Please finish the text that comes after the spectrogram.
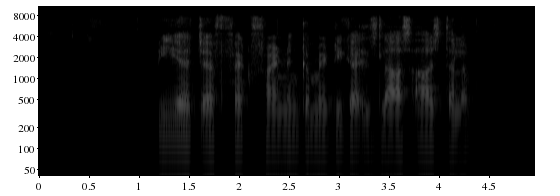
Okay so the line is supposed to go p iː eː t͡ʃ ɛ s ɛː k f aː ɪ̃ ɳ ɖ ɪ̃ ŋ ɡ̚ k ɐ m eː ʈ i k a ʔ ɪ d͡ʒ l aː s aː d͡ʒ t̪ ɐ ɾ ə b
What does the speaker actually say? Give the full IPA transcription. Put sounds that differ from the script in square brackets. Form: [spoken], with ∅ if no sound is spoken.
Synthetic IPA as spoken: p iː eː t͡ʃ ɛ [f] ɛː k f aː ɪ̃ ɳ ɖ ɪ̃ ŋ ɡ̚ k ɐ m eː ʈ i k a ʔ ɪ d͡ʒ l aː s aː d͡ʒ t̪ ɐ [l] ə b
